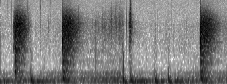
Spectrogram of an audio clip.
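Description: Funky drum loop: held low bass notes under a repeating pattern of sharp snare-like hits, a couple to a few a second.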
